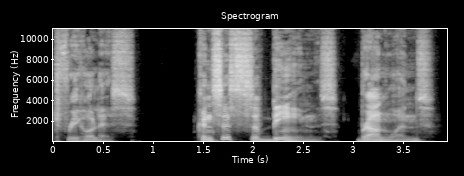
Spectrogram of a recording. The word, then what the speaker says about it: frijoles: from dinner or supper is frijoles pronounced frijoles consists of beans brown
